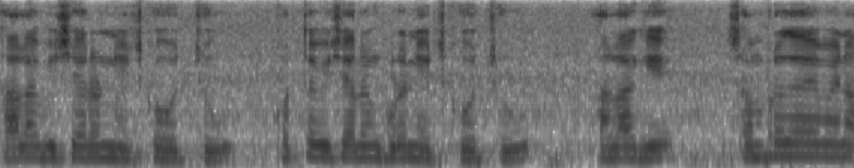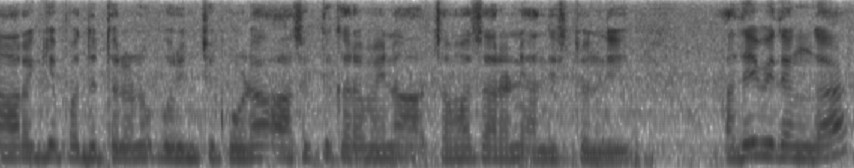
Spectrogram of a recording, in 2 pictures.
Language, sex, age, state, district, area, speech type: Telugu, male, 18-30, Telangana, Jangaon, rural, spontaneous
